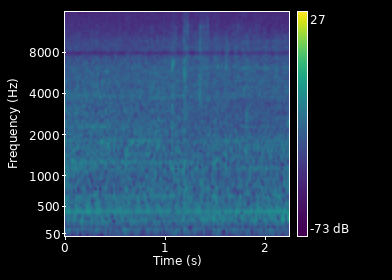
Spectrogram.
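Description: Cooling fan on an LED heat sink running with a steady hum, with a few faint ticks about a second in.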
